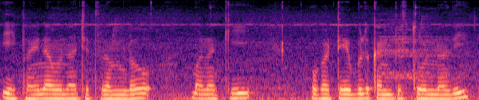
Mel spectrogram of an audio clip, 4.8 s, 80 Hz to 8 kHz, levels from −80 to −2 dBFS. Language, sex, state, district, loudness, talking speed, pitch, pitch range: Telugu, male, Telangana, Hyderabad, -13 LUFS, 100 wpm, 130 Hz, 125-135 Hz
